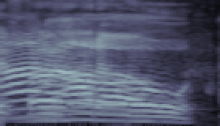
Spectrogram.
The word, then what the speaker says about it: Minato: Mineta sort of guy. – What if Minato? – I said Minato.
